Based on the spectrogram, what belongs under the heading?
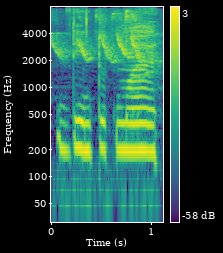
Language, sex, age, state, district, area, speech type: Assamese, female, 60+, Assam, Dibrugarh, rural, spontaneous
